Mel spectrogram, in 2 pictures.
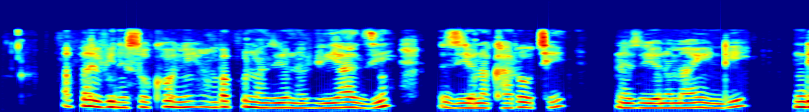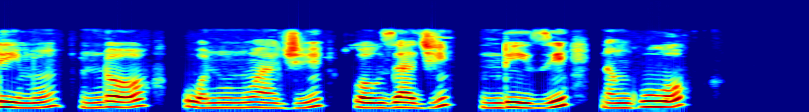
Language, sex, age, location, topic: Swahili, female, 18-24, Wajir, finance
